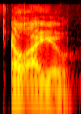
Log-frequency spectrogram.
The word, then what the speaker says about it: Liu: Lucy Lee or Lucy Liu? Liu. Liu. Sure. Lee is spelled Li or Lee.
